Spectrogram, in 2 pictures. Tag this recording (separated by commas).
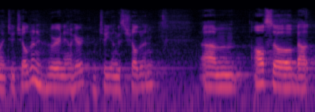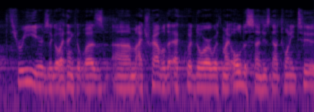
Speech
